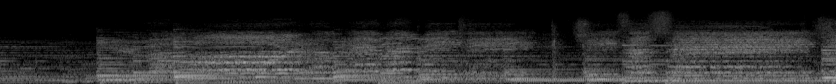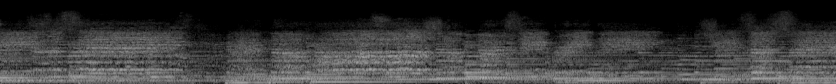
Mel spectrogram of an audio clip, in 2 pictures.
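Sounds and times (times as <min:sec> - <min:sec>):
choir singing: 0:00.9 - 0:16.7.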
